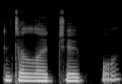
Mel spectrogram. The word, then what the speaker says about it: intelligible: It would start with in which has a short e vowel sound and tell. Uh you're trying to say tell like the word tell t l t e l l. And then e which has a short e sound. And then jewel which you know a soft t sound followed by uh and then the stress syllable here is bill like the word bell.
